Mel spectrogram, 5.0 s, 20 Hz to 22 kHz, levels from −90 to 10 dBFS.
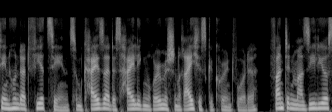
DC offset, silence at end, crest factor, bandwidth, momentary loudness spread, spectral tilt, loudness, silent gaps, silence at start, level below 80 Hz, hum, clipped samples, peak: under 0.1%; 0 s; 16 dB; 11.5 kHz; 11 LU; -5.5 dB/octave; -26 LUFS; none; 0 s; -58 dBFS; none; under 0.1%; -8 dBFS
